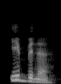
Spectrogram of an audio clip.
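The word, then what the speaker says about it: ابن: On prononce bien la voyelle kasra puisque aliful wasl, alif de liaison, est en début de phrase.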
